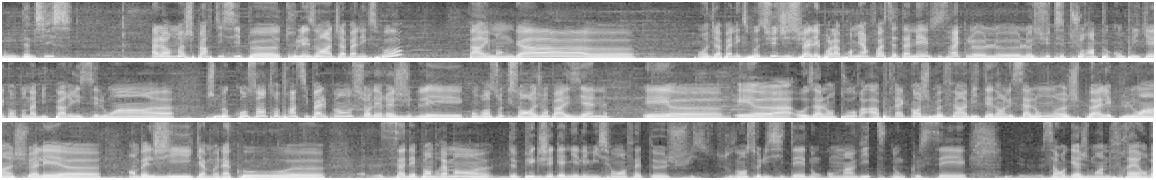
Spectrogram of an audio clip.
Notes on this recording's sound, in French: Nouveau numéro de Speakcast fait au Festival NBF qui a eu lieu en Mars 2017.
